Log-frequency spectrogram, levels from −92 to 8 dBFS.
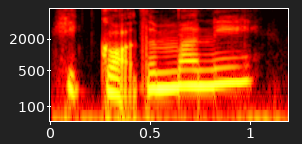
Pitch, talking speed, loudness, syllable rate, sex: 255 Hz, 200 wpm, -17 LUFS, 5.6 syllables/s, female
